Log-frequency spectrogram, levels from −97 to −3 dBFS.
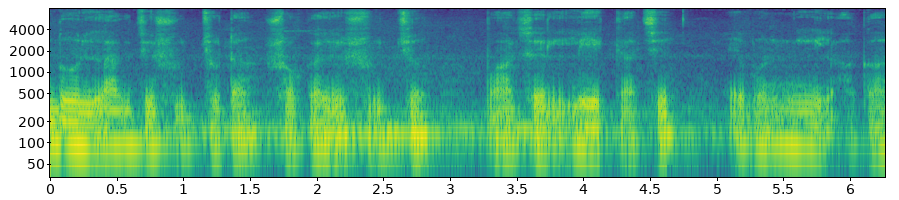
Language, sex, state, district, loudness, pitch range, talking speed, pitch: Bengali, male, West Bengal, North 24 Parganas, -19 LUFS, 95-135 Hz, 115 wpm, 125 Hz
